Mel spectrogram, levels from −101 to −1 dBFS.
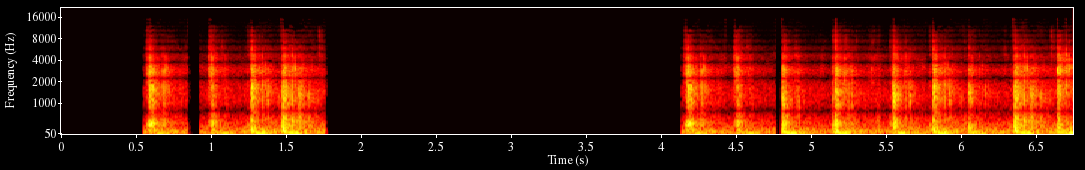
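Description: Channel delay (comb filtering) runs throughout the clip: one channel trails the other by under a millisecond, and the mono sum cancels at evenly spaced frequencies, the first near 700 Hz and then every 1.4 kHz or so, leaving the sound hollow and phasey.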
